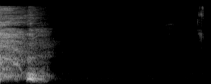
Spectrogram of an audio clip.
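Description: A man coughing once: a sharp hack with a short second pulse just after, lasting about half a second.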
